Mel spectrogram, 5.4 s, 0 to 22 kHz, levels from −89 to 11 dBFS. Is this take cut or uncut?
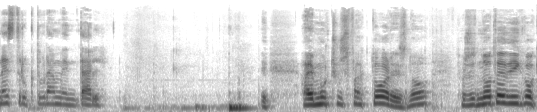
cut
